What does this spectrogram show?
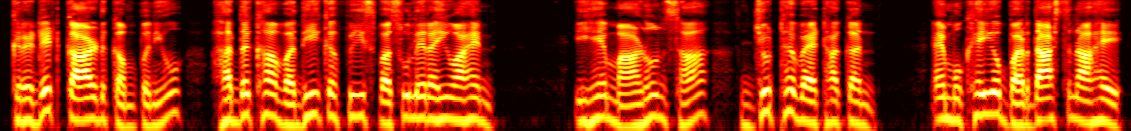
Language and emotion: Sindhi, angry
